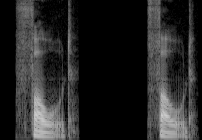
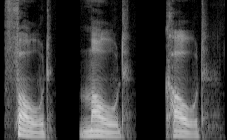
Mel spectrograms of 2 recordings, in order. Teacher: Fold has an L in it, F-O-L-D. In British English, we skip this L sound.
